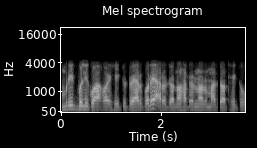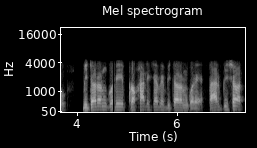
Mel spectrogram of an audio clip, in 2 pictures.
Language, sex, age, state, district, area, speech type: Assamese, male, 60+, Assam, Udalguri, urban, conversation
